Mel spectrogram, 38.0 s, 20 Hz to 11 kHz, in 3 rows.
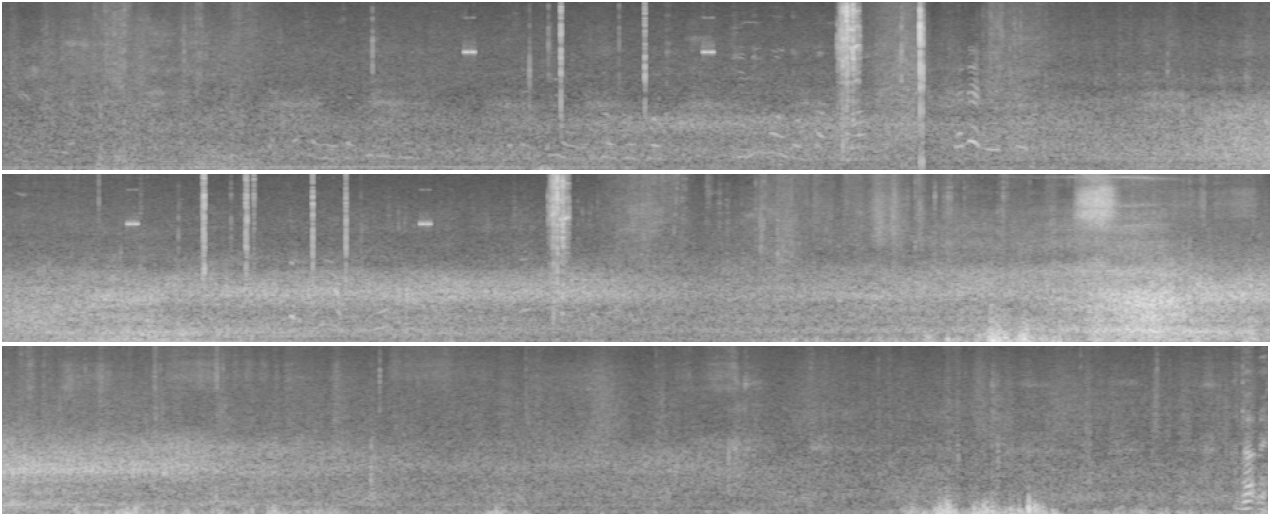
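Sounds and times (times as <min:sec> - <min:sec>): vehicle passing: 0:00.0 - 0:38.0.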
